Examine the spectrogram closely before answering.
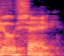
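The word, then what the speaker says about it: Gautier: Oh, I'm sure it's pronounced Gocha. Really? Yeah. G A U T I E. I know Gocha. So that's his first name. Gocha.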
